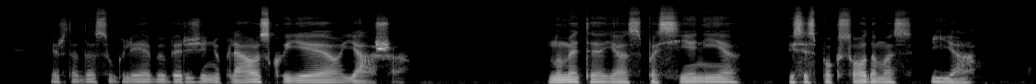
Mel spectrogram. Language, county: Lithuanian, Klaipėda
